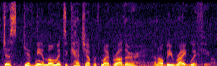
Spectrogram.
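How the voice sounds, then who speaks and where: An actor playing a smooth, playful young harbinger in a video game, breezy, polite and theatrical. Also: male voice, a little high, quick pace, a little mellow, a little hiss or hum, natural voice, rough recording. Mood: casual, brotherly. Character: smooth, playful young male harbinger posing as toy seller.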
